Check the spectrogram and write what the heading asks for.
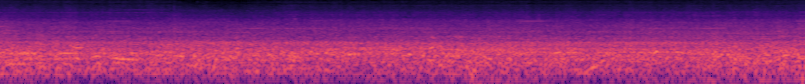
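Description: Steady mechanical rattle and rumble of radio-controlled model construction machines working in dirt, chiefly a model Liebherr crawler loader on its tracks.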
